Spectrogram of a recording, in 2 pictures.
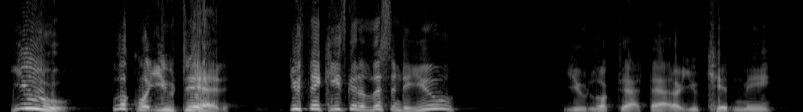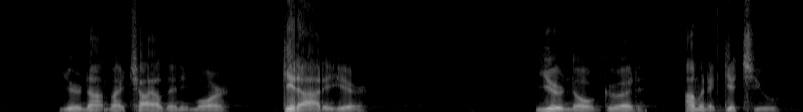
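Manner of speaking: condemning, accusatory devil voice with swooping pitch. Speaker showing how the devil's voice sounds, condemning, accusatory devil voice. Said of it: "the voice of the devil will be condemning and accusatory".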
